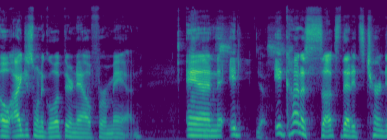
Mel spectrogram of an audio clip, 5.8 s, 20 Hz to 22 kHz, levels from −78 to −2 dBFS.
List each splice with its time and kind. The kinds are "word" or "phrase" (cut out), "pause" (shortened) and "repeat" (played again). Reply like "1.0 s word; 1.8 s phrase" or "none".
none

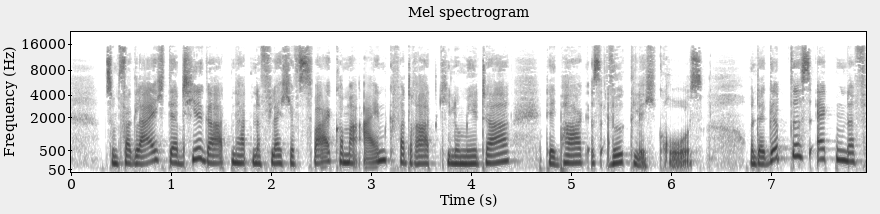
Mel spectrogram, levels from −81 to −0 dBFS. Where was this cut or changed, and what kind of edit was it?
1.1 s word; 2.2 s word; 4.9 s word; 5.3 s word

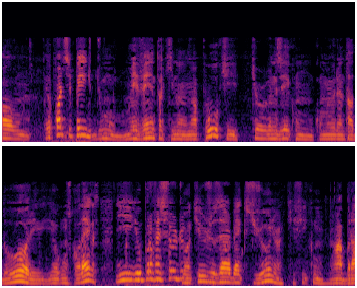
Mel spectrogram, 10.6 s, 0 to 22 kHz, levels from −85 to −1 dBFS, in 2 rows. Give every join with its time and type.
1.3 s word; 6.9 s pause; 8.0 s word

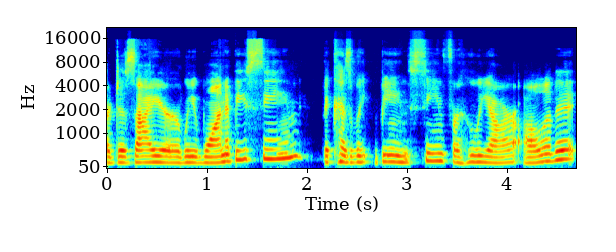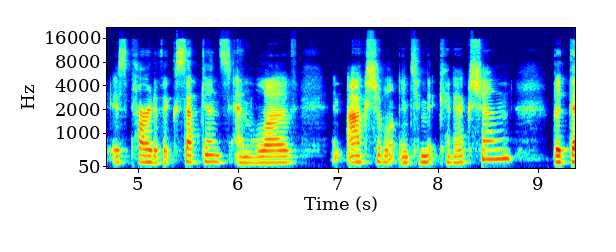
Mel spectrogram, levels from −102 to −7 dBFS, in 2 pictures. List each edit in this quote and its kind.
none

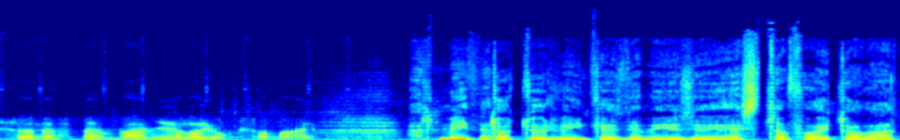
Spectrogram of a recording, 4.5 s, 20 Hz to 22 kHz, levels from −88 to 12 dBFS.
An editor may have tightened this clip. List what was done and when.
2.4 s word

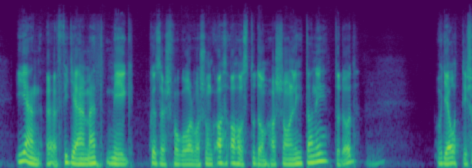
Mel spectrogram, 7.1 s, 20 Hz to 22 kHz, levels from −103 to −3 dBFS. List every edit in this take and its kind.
2.2 s phrase

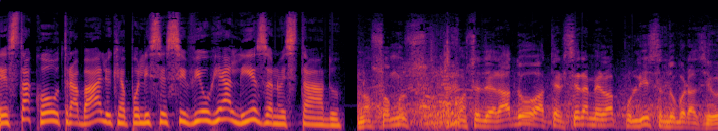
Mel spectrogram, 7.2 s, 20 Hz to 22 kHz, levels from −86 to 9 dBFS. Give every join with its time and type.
none

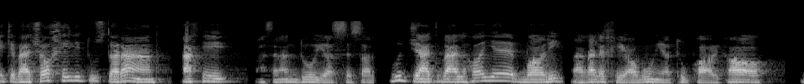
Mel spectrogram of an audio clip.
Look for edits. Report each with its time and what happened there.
3.7 s word; 5.6 s word

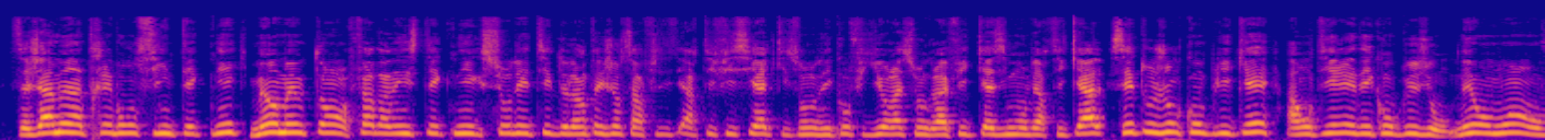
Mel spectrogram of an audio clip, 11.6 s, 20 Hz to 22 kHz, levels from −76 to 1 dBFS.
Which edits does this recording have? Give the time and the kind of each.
9.6 s pause

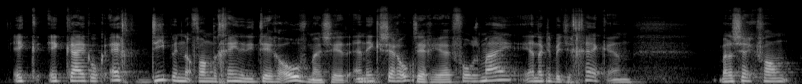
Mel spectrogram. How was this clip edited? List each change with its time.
1.9 s word; 4.1 s word; 5.5 s word

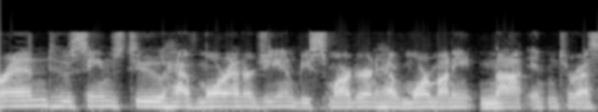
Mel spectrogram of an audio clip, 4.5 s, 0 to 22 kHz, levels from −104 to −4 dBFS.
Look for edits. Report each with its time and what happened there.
none

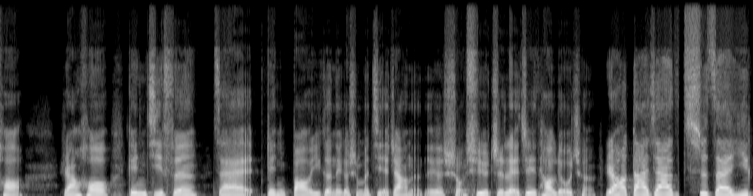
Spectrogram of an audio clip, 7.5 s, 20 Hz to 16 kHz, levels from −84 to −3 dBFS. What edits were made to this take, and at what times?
6.0 s pause

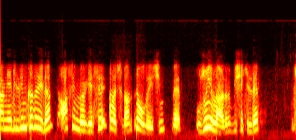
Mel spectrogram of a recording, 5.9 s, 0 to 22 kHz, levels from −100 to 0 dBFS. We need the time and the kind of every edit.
1.1 s pause; 2.2 s word; 2.7 s word

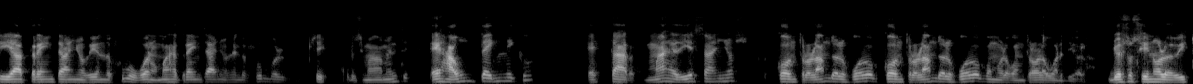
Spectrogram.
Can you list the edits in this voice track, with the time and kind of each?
4.2 s pause; 5.6 s pause; 8.8 s repeat; 11.0 s pause

